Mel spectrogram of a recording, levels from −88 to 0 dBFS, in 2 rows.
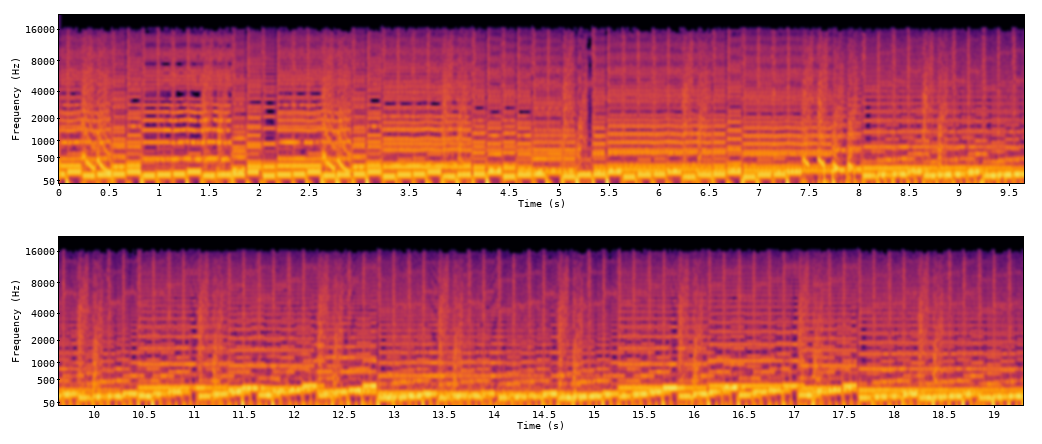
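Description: Nothing stood out on listening; no technical problem could be heard at any point in the audio.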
